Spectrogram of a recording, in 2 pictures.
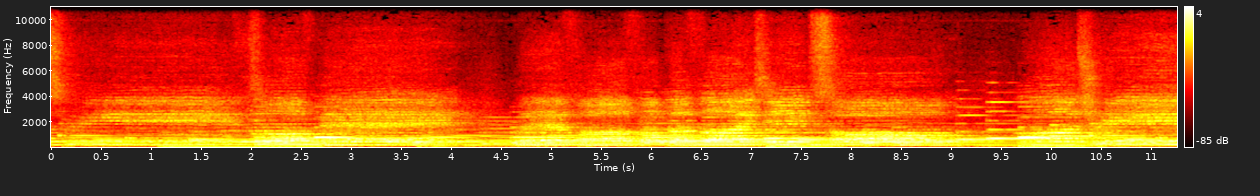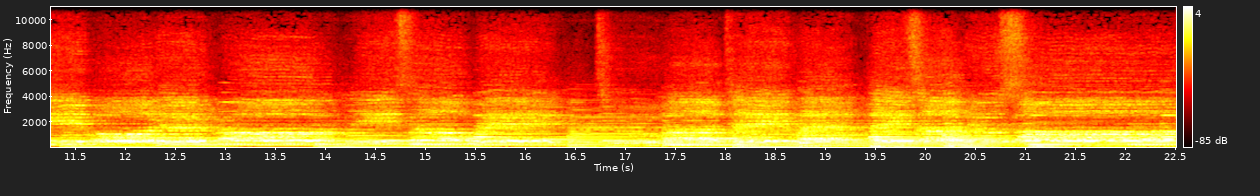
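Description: Male voice choir singing a TTBB (tenor, tenor, baritone, bass) choral piece in sustained chords, growing gradually louder.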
